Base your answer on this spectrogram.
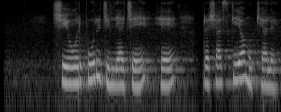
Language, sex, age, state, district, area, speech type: Goan Konkani, female, 18-30, Goa, Pernem, rural, read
